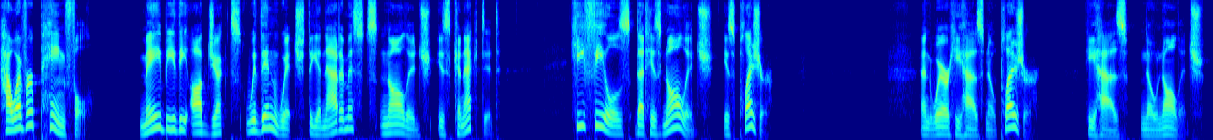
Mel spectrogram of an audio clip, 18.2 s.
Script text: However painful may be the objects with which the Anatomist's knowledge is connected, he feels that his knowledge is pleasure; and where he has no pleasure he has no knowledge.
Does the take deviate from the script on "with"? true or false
true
